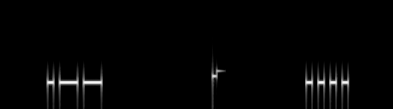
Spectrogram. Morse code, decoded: W H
